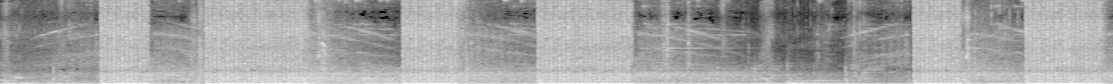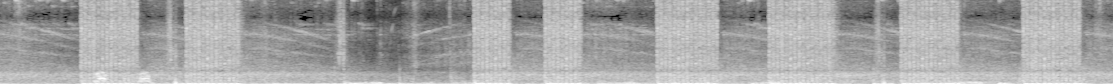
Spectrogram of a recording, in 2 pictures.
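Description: A heavy machine gun fires in loud, rapid bursts.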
